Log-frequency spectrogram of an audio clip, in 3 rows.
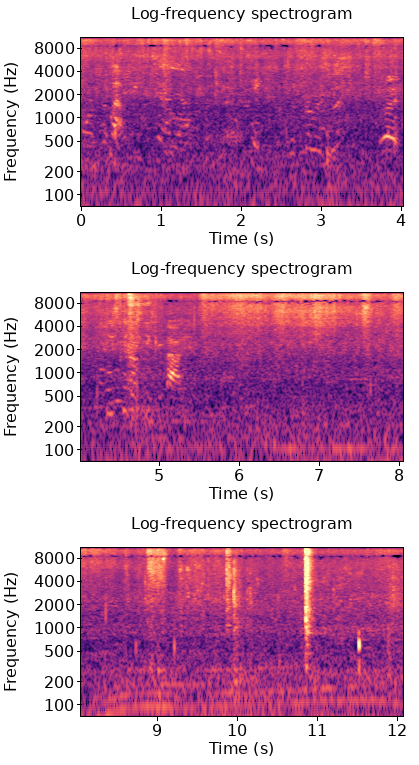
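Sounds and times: market background rumble: 0.0s - 12.0s.

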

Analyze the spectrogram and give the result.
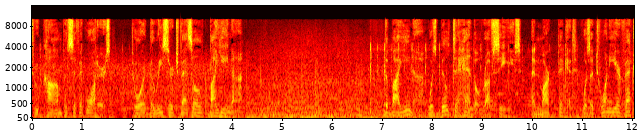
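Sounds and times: motor boat engine rumbling: 0.0s - 12.0s.

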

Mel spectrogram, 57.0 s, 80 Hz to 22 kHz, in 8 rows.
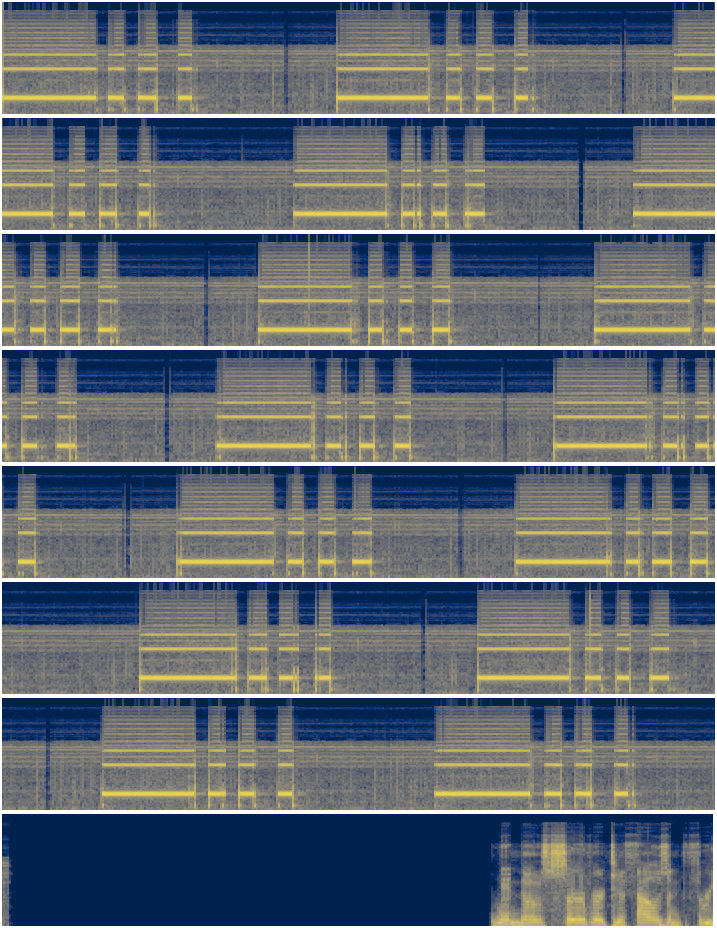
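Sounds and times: computer speaker beeps: 54.8s - 57.0s.

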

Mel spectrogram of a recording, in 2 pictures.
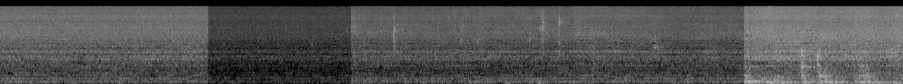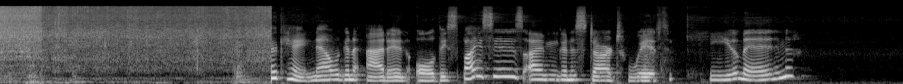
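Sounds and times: vegetables sizzling in a frying pan: 0.0s - 11.8s.

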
